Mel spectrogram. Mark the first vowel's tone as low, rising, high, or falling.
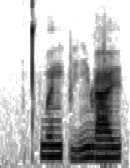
high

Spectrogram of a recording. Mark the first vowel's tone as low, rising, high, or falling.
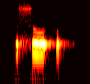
high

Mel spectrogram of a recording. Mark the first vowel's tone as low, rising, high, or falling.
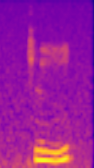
rising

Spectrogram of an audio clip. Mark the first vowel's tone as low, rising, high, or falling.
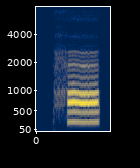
high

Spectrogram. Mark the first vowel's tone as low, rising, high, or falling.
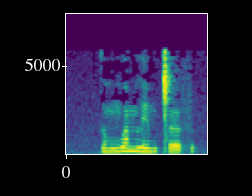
low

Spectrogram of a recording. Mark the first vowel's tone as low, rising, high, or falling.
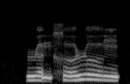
low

